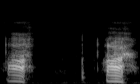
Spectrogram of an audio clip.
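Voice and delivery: tight choked ah; strangled pharyngeal stop. Shown as a demonstration. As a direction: squeeze the throat shut on each ah. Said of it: "like you're being strangled".

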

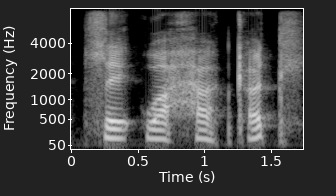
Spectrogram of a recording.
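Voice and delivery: Tlitwahakut stretched out, K starting the last syllable; very slow model. Shown as a demonstration. Teacher showing the moved K, very slowly. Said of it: "for example".

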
